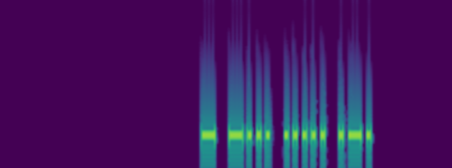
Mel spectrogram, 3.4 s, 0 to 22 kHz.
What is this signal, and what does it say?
Morse code, heard as a keyed tone, about 35 wpm, 700 Hz. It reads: TB5R
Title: DXCC-100 Call Signs - 4 Characters - 35wpm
